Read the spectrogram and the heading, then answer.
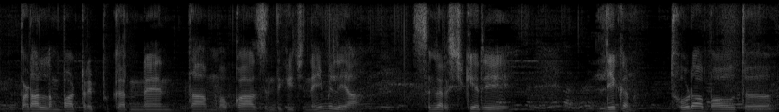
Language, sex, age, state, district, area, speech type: Dogri, male, 60+, Jammu and Kashmir, Udhampur, rural, spontaneous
